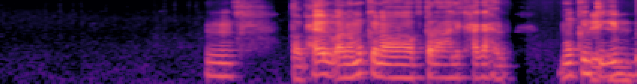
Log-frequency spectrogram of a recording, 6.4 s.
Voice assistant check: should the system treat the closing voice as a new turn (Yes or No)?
No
